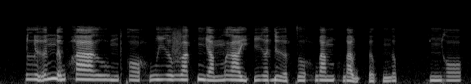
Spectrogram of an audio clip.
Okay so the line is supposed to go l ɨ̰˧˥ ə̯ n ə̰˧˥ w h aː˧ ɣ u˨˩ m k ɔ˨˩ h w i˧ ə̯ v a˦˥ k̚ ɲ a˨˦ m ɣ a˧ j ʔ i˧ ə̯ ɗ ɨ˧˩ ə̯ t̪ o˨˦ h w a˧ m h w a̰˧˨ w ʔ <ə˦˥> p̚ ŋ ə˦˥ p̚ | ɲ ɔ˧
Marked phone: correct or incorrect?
incorrect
